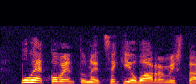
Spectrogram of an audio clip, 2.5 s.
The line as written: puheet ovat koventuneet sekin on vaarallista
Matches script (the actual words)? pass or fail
fail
